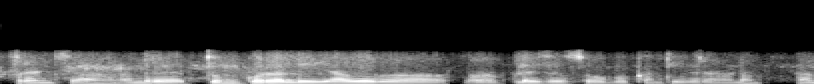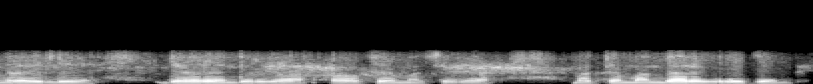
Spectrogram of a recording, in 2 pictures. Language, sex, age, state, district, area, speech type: Kannada, male, 18-30, Karnataka, Tumkur, urban, conversation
